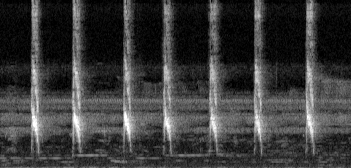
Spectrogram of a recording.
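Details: Young Baya weavers calling for food during hand-feeding: seven piercing, rasping chips about every half to two-thirds of a second, fairly steady in rhythm.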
